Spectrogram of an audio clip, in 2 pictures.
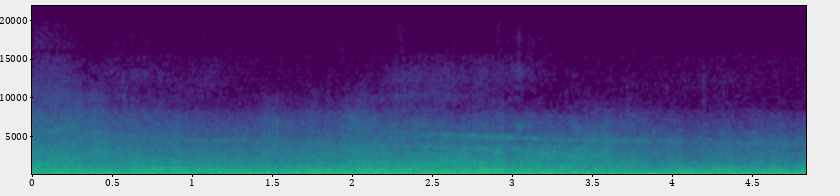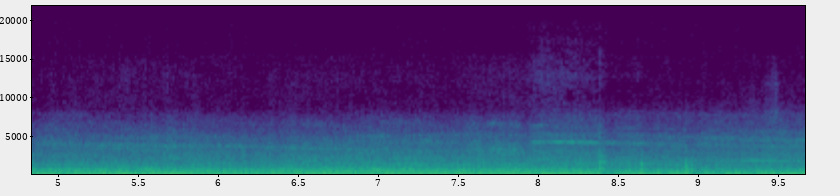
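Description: Race cars at Star Speedway during a 100-lap race, engines roaring continuously and loudly close by with a steady, sustained drone and no pause throughout.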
